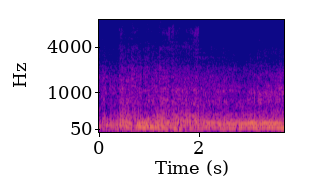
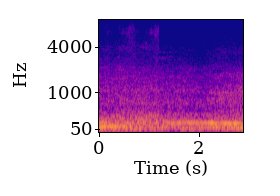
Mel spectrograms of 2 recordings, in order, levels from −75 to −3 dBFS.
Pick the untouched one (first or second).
second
